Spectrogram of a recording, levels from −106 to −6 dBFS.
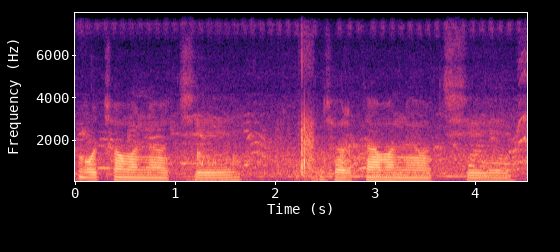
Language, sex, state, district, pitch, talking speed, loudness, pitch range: Odia, female, Odisha, Sambalpur, 120 Hz, 80 wpm, -21 LUFS, 115-120 Hz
